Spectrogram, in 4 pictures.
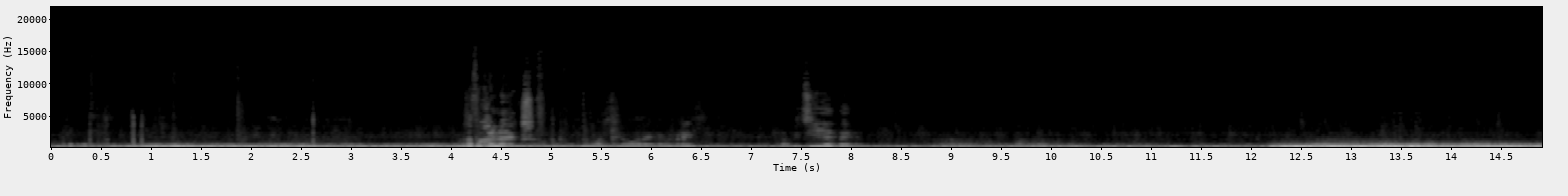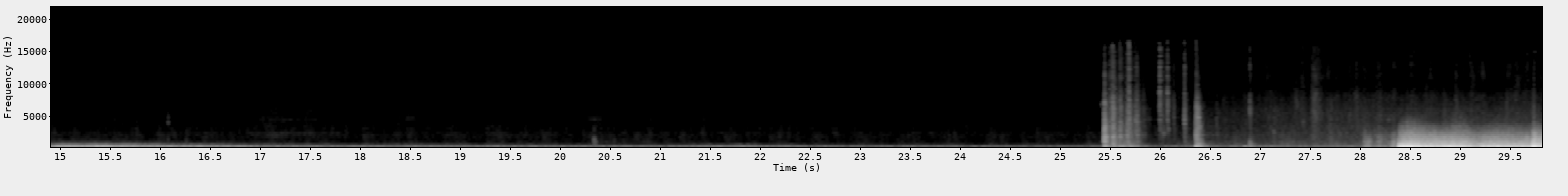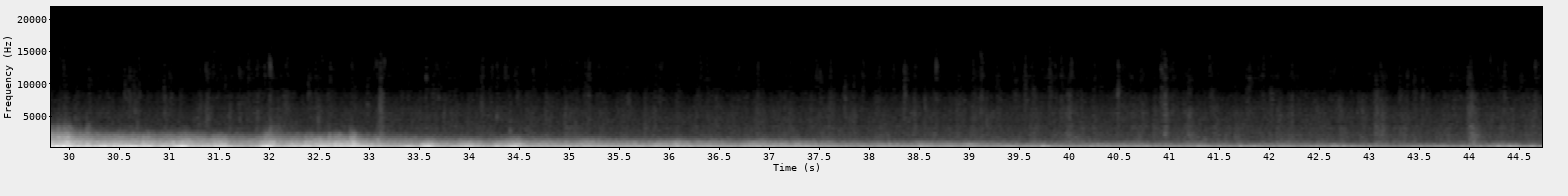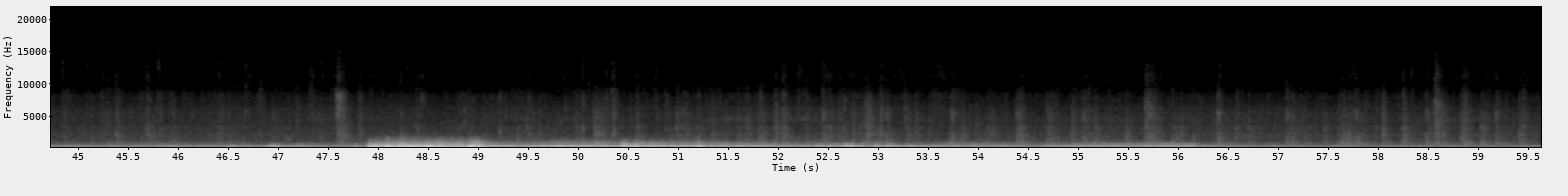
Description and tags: the storm
pelion greece "field recording" forest storm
